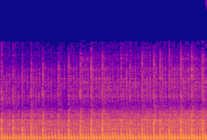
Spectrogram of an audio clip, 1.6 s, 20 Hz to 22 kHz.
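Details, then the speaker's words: Ported Husqvarna 450 Rancher chainsaw with Bryce's cylinder, tuned after hard starting, low jet turned back in: crisp two-stroke howl held steady at full no-load revs, about 12,900 rpm; healthy high-rpm run. "but that I turned it back in since trying to get it to start initially was really difficult but now it runs good let's see RPM"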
